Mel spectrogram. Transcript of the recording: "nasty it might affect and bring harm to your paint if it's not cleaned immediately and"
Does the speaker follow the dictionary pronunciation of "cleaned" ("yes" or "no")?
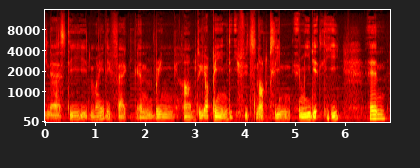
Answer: no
